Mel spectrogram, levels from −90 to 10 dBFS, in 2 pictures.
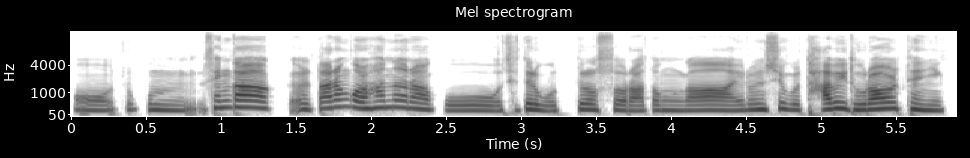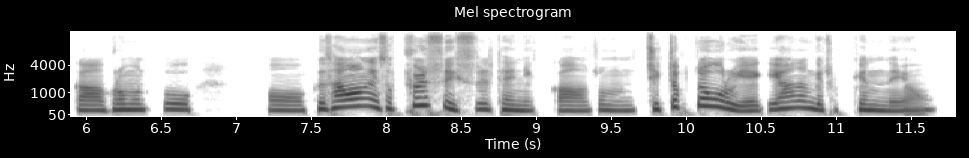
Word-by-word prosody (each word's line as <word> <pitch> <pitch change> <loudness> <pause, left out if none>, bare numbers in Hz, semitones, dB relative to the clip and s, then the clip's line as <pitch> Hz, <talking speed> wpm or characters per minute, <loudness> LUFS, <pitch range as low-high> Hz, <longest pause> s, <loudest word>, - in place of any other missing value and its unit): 어 185 -1 -5
쪼끔 205 -2 -5
생각을 275 -4 +4
다른 260 +5 +3
걸 255 -3 +4
하느라고 210 -10 -1
제대로 200 +3 0
못 175 -1 -7
들었어.'라든가 190 -2 -1
이런 205 +3 0
식으로 210 -2 -3
답이 230 +5 +3
돌아올 225 +4 +5
테니까 190 -3 -1
그러면 210 0 +1 0.2
또 210 -1 -2 0.5
어 190 -1 -5
그 230 - -1
상황에서 290 0 +4
풀 360 0 +2
수 285 - -3
있을 220 +1 -3
테니까 180 -3 -4
좀 185 -2 -6
직접적으로 295 - +1
얘기하는 235 +9 -1
게 210 - 0
좋겠네요. 185 0 -4
210 Hz, 345 characters per minute, -24 LUFS, 185-245 Hz, 0.5 s, 돌아올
